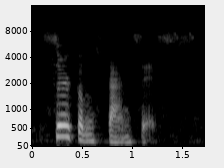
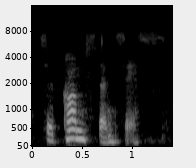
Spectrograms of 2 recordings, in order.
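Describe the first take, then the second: First: The stress falls on the first syllable. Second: The stress falls on a later syllable. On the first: The speaker calls it right. "It's circumstances" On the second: The speaker calls it wrong. "not circumstances"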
